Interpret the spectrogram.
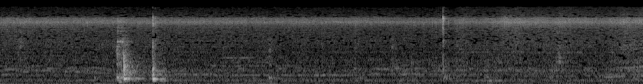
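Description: Onions and ginger-garlic paste frying in oil in a non-stick kadai, a steady sizzle, with sharp clicks of a metal spatula against the pan twice about a second in and once after four seconds.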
